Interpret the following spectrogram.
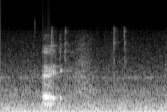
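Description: Steady static and low hum on a webinar's voice line, the noise of a poor microphone or connection, with a man saying one short word about half a second in and a few faint clicks.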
